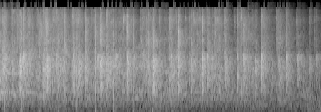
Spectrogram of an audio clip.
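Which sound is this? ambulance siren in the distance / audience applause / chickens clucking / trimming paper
audience applause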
